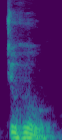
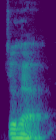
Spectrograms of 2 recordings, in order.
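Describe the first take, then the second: First: The final h is followed by a 'u' echo. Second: The final h is followed by an 'a' echo. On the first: The speaker calls it right. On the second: The speaker calls it wrong.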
